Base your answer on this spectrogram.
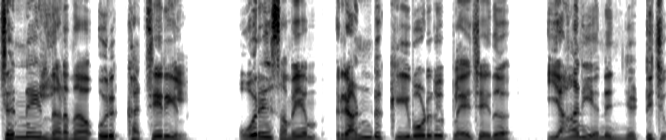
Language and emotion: Malayalam, surprised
